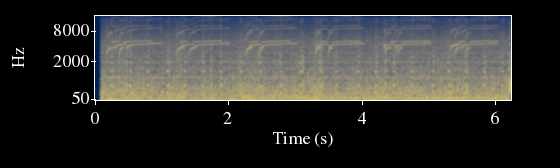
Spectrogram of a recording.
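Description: Steady engine and propeller noise in the cabin of a Zenith CH701 light aircraft on landing approach. An electronic alert sounds over it about once a second, each time a short group of high tones gliding downward.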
